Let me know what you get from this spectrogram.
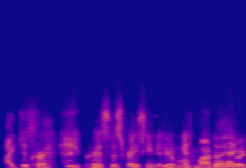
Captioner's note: chuckles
